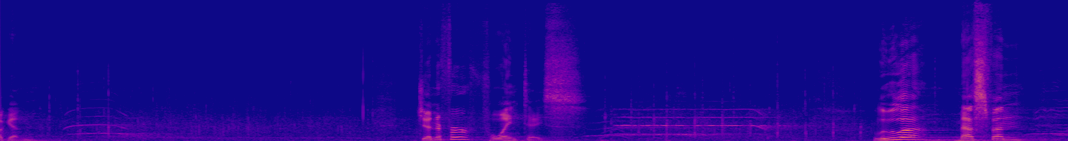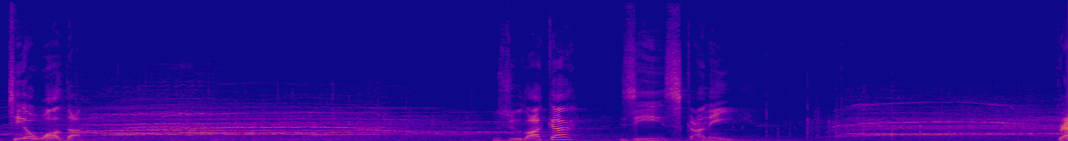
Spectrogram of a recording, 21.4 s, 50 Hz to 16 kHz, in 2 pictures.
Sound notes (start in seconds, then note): 0.4 audience applauding and cheering; 5.9 audience applauding and cheering; 11.2 audience applauding and cheering; 18.6 audience cheering and applauding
